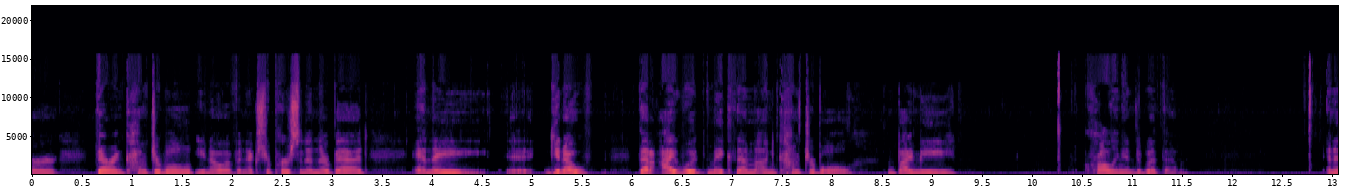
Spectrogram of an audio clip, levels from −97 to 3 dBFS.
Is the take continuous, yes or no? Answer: no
